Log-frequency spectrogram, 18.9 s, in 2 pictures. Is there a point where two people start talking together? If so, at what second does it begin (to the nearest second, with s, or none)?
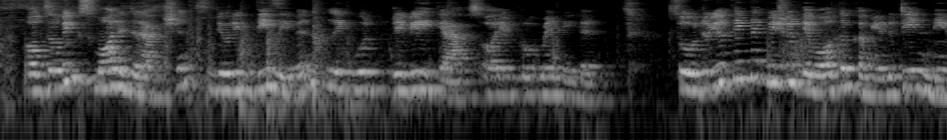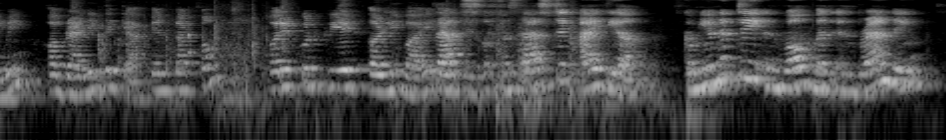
14 s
